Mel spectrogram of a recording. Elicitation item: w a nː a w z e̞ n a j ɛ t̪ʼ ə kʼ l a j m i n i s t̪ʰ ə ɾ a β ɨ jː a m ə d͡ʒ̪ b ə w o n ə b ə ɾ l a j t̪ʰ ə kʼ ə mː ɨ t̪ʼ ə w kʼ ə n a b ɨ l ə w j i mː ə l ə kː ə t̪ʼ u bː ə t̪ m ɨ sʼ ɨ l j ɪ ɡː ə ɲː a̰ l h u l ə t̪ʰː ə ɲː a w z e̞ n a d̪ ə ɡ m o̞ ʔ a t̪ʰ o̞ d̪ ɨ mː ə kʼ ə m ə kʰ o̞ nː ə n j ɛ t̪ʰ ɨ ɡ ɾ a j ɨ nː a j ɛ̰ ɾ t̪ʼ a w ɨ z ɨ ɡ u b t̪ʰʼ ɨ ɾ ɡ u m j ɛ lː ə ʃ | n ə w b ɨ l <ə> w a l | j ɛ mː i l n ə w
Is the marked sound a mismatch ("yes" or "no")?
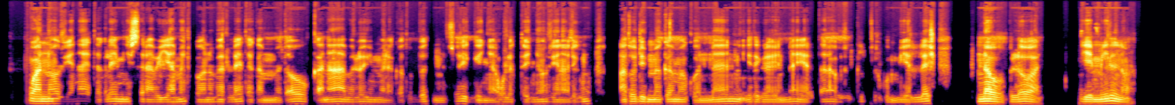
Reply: no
